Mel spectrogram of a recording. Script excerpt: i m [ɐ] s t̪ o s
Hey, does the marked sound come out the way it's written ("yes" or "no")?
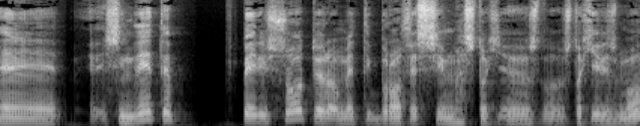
yes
